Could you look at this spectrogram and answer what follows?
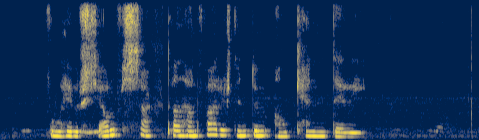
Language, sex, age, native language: Icelandic, female, 11, Icelandic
